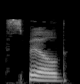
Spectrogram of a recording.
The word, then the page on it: spilled: British English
